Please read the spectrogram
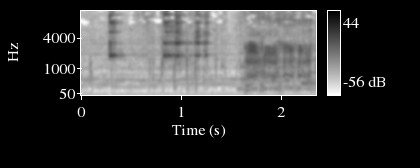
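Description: Cartoon background music with light clinks of cutlery on a dish in the first second.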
